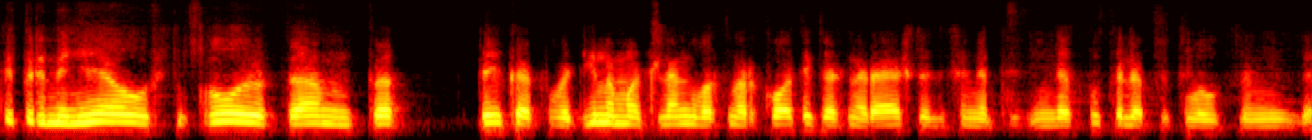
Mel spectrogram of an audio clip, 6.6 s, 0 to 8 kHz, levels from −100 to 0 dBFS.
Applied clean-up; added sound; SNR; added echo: neural mask model DeepFilterNet 3.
